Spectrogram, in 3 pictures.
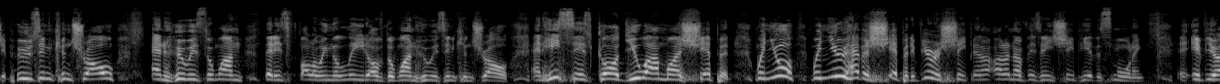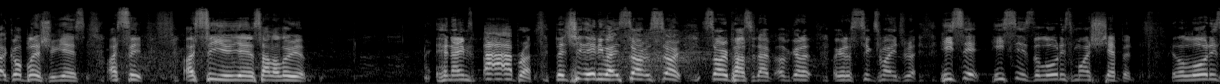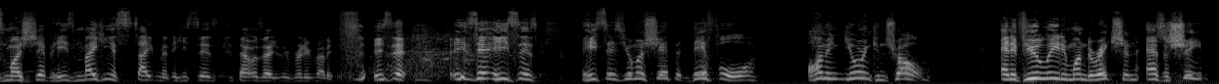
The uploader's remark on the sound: Recorded at Bridge Church, Melbourne.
